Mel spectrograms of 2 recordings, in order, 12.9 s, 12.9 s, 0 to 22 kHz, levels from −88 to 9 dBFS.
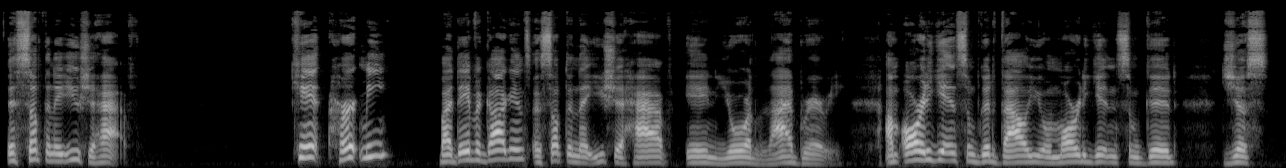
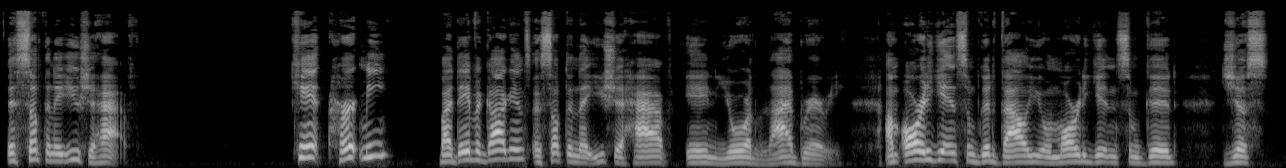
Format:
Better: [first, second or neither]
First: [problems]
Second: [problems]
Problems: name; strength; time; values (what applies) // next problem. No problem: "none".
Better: neither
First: none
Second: none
